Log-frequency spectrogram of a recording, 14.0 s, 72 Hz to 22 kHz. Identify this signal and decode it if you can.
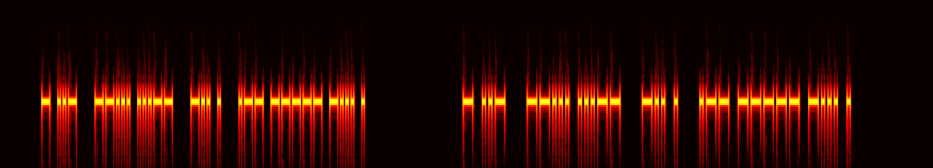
Morse code, heard as a keyed tone, about 31 wpm, 700 Hz. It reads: TU 73 DE W0BE TU 73 DE W0BE
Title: Speed-Racing Common QSO Phrases Encore - 25wpm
